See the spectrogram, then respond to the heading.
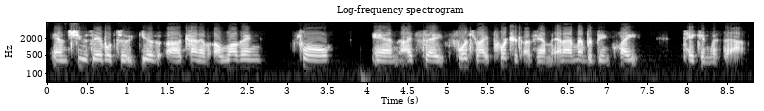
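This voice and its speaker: A woman's voice: sits low, little pitch movement, vocal fry, no room sound. Older American woman on a dull landline. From rural United States. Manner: halting, thoughtful, with long searching pauses. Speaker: interview guest, author and memoir teacher. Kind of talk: reflective interview talk. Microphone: landline telephone. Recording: dull, narrow landline phone sound.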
